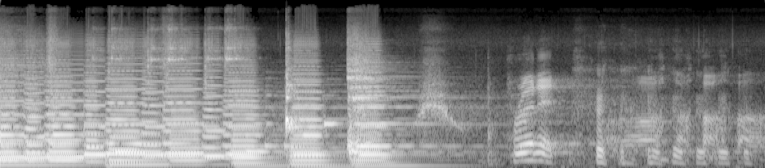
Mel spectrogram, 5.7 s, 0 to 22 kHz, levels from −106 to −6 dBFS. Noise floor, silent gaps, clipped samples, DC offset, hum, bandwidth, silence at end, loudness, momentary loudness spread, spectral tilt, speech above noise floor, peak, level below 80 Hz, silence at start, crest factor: -38 dBFS; none; under 0.1%; under 0.1%; none; 14 kHz; 0 s; -14 LUFS; 18 LU; -4.5 dB/octave; 8 dB; 0 dBFS; -38 dBFS; 0 s; 16 dB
